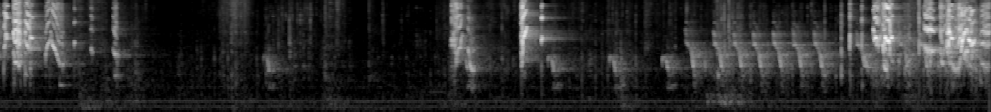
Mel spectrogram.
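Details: Paired lovebirds cuddling and nesting, real unfiltered sound: scattered sharp chirps, then a quick run of about eight evenly spaced clipped notes, ending in a loud burst of excited high chatter; a low hum runs throughout.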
